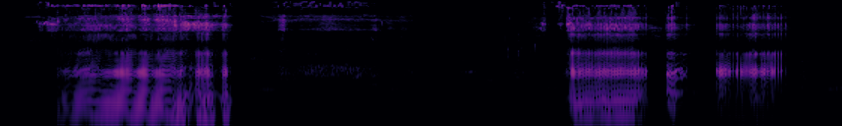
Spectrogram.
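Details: A sleeping puppy snoring: loud rumbling snores on each breath in, with short snorts between; harmless puppy snoring, with music in the background.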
